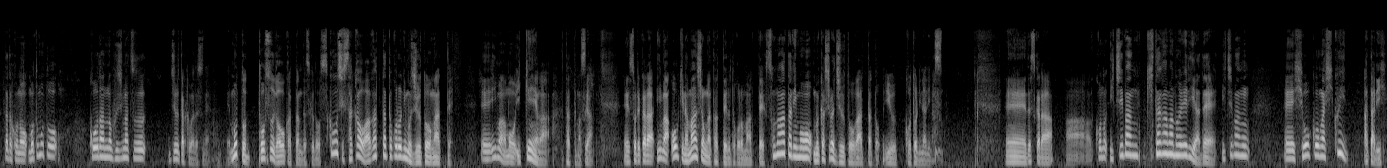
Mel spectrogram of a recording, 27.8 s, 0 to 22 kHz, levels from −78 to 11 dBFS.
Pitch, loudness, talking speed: 160 Hz, -18 LUFS, 320 characters per minute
